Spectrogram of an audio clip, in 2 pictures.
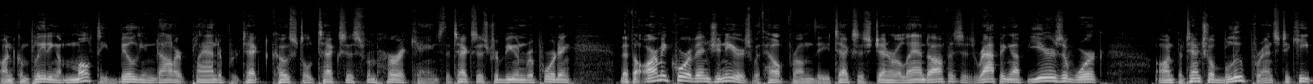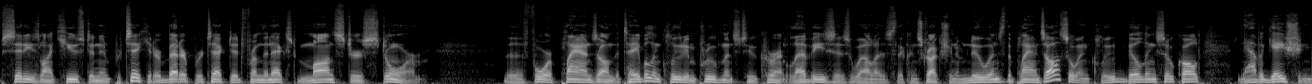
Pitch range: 95-120 Hz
